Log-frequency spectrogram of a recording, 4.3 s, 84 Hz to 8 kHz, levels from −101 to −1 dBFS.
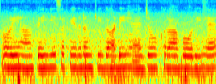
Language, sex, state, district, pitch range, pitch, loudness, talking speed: Hindi, female, Haryana, Charkhi Dadri, 195-205 Hz, 200 Hz, -16 LUFS, 195 wpm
